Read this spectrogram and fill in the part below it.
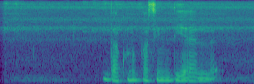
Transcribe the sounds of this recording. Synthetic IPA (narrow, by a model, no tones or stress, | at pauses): d̪akunupasind̪iɛlː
